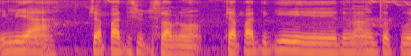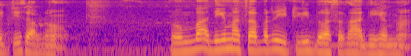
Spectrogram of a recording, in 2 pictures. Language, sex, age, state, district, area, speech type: Tamil, female, 60+, Tamil Nadu, Thanjavur, rural, spontaneous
